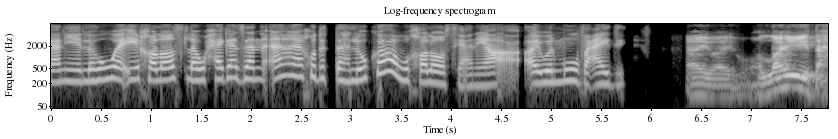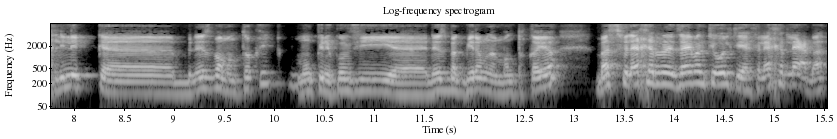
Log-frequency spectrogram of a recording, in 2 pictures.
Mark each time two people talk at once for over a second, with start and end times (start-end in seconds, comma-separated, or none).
none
